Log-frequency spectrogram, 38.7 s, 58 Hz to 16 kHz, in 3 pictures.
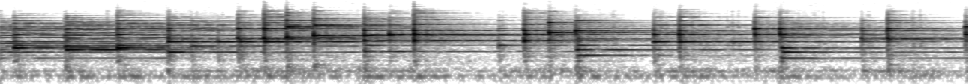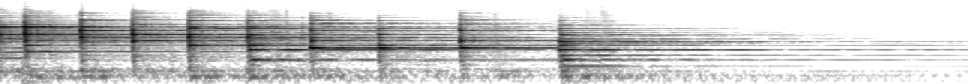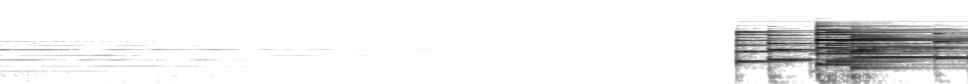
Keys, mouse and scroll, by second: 0.3 click, 0.4 KP_0, 0.7 scroll up 2, 1.2 scroll down 1, 1.5 click, 5.7 click, 6.3 alt+a, 7.3 click, 8.1 click, 8.2 click, 8.4 click, 11.6 alt+a, 12.1 scroll up 1, 13.5 Right, 13.6 KP_0, 14.0 ctrl+s, 14.2 click, 15.0-17.1 drag, 17.8 scroll up 1, 19.4 click, 22.7-23.6 scroll down 2, 23.1 KP_7, 24.1 click, 26.5 s, 26.9 click, 27.9-30.0 typing, 28.5 click, 28.9 click, 29.3 click, 30.3 click, 32.9-35.9 drag, 35.5 KP_0, 35.7 scroll down 1, 36.5 click, 36.9 scroll down 1.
